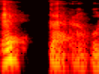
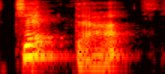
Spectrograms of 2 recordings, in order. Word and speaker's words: Jephthah: 이 원래 제이 발음이 성경하고 독일에서는 나오지 않는데 앱다라고 이렇게 있죠. 근데 우리 영어에서는 이 제이 발음을 해줍니다. 그래서 잽다 그렇죠.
